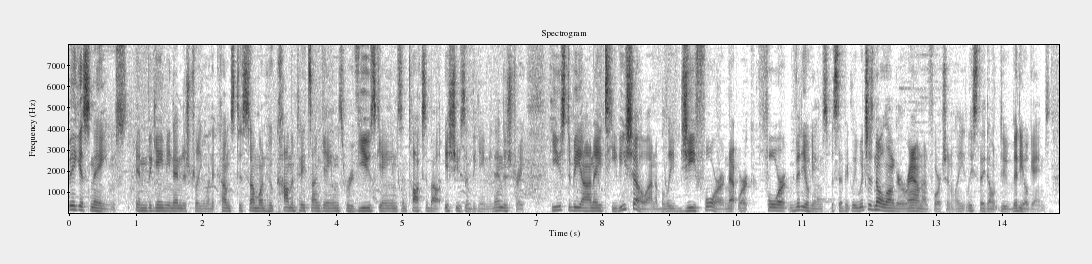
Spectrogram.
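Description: A man speaks at a very fast pace with hardly any pauses, over noticeable background noise. His medium pitch shows ordinary pitch variation. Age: adult, college graduate. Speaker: gaming YouTuber. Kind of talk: video commentary monologue.

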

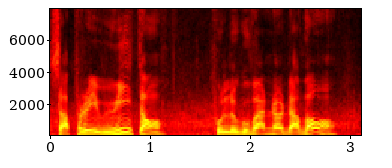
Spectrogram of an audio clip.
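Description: Over light background noise, a man with a Louisiana accent speaks at a fairly slow pace. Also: dry sound with no echo. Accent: Louisiana Cajun French. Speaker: state official and former fire chief. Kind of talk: interview. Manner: halting, many repetitions and hesitations. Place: open country.

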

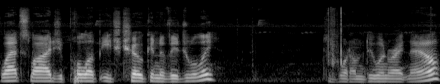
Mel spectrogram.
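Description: At a fairly quick pace, a man talks in a fairly high pitch with ordinary pitch variation.

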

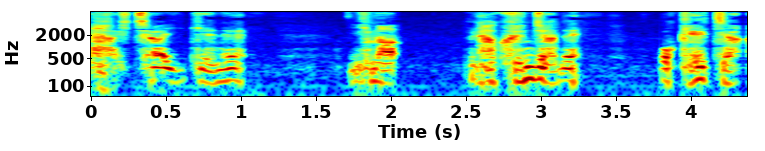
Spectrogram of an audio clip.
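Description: In a put-on character voice, the speaker sounds strained and raspy at a moderate pace. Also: man, fairly high pitch for a man. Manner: through clenched teeth, strained.

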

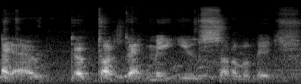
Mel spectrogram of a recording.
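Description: A man puts on a gruff character voice at a moderate pace, with clear background noise.

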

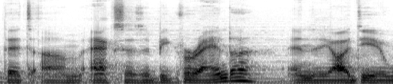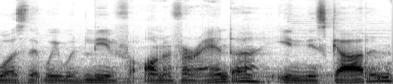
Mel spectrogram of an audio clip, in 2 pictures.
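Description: Clear music plays behind a man whose voice has a very deep, low pitch. He speaks at a moderate pace with ordinary pitch variation. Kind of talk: interview answer. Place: home room.

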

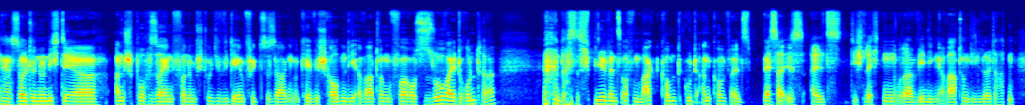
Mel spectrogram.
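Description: A bright, sharp tone in monotone, flat intonation at a fairly quick pace, with dry, close sound and no echo. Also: man, medium pitch for a man. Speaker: podcast guest, gaming fan. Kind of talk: casual chat. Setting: voice chat on Discord. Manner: stumbling over words.

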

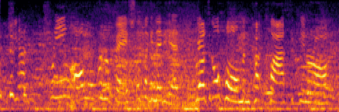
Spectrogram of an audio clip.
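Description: A woman talking at a very fast pace over loud background music. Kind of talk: casual story telling. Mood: joking, laughing. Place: bar. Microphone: phone near.

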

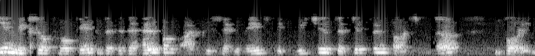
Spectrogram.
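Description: At a moderate pace, a woman talks at a fairly high pitch with very wide pitch swings and big swings in loudness, with audible room echo and light background noise. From India. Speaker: school lecturer. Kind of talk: lecture. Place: office. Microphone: webcam.

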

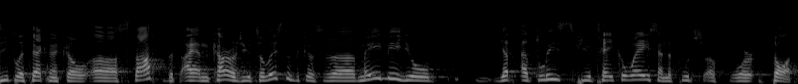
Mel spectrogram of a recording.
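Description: Speaking at a fairly quick pace, a man uses a high-pitched voice. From Latvia. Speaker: conference speaker, software coach. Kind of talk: conference talk. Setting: stage with audience. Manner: informal, humorous, self-deprecating. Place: hall. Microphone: headset.

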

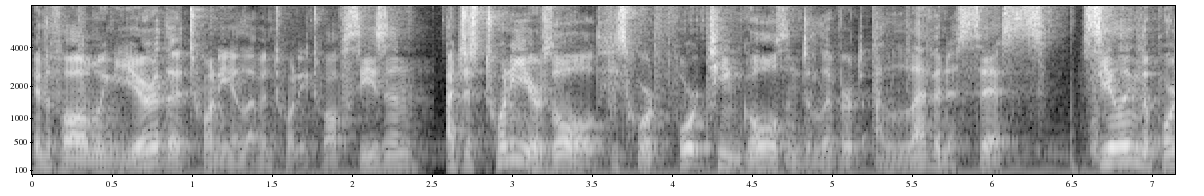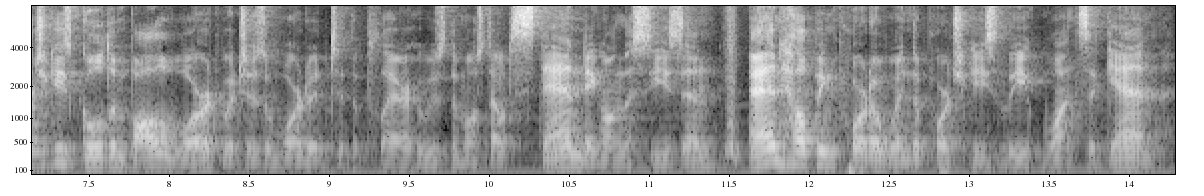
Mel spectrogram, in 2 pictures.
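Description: A man talks at a fairly quick pace with hardly any pauses. Music plays behind him, and his loudness swings widely. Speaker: football channel host. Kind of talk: documentary narration. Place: studio. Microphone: studio mic.

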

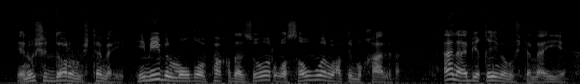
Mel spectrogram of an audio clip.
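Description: A man is speaking. His delivery is fairly quick. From Saudi Arabia. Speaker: business growth consultant; guest. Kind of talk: studio talk show interview. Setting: studio. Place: studio. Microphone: lapel.

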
